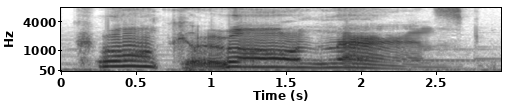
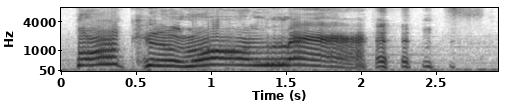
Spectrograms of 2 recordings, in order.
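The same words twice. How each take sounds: First: It is said in a more relaxed, chill way. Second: It is said in an intense, unrelaxed way.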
